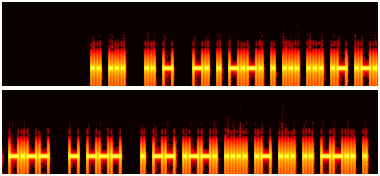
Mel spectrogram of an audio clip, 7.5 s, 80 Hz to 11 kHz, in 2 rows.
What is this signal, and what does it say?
Morse code, heard as a keyed tone, about 40 wpm, 700 Hz. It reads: IS IT NECESSARY TO EMPHASIZE
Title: Sentences from Top 1500 Words 40wpm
